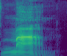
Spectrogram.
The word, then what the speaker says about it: Mahon: He had a Roman nose, a snow-white long beard, and his name was Mahon. But he insisted that it should be pronounced Man.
